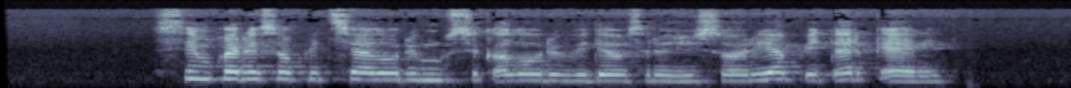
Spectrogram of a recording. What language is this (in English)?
Georgian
